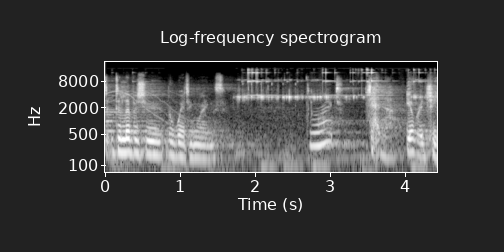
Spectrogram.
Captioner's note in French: la cloche sonne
